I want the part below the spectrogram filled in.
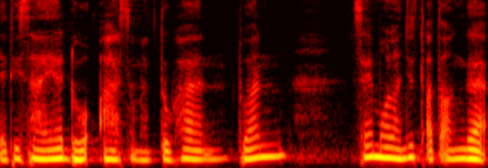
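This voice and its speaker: A woman speaks with a dark, mellow tone at a fairly low pitch. Her intonation is fairly even, and the background is quiet. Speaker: bible college student; speaker. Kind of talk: testimony. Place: hall. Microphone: handheld.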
